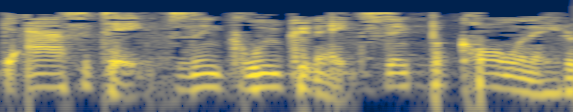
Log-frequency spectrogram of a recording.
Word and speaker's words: picolinate: As it turns out, zinc acetate and zinc gluconate work similarly, but I prefer zinc picolinate. That's my favorite form of zinc as a nutritional supplement. Picolinate is spelled P-I-C-O-L-I-N-A-T-E. Picolinate. Also, I like zinc monomethionine. That second word is spelled M-O-N-O-M-E-T-H-I-O M-O-N-I-N-E.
